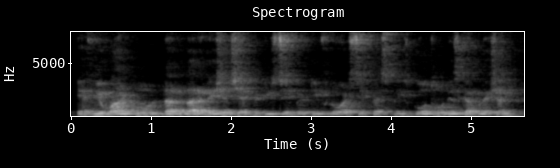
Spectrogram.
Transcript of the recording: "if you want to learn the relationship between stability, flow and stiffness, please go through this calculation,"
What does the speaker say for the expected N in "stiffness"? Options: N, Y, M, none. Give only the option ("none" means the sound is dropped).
none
